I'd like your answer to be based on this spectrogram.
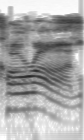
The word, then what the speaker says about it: Karon: K-A-R-O-N. – God damn it. Not Karen, not Karan, not Karan, none of that bullshit. – Karan, like the Bible, but it's spelled K-A-R-O-N, and then Collins is C-O-L-L-I-N-S 3.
